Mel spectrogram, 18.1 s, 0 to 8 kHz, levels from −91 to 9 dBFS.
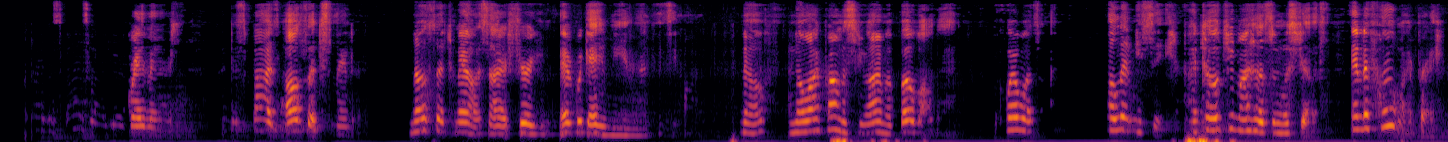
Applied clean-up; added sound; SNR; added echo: neural mask model DeepFilterNet 3.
